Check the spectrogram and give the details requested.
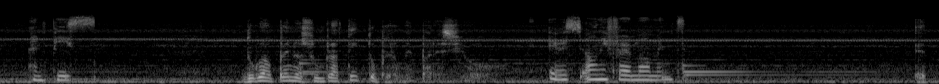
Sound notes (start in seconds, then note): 0.0 spanish; 3.3 speaking spanish; 9.1 spanish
